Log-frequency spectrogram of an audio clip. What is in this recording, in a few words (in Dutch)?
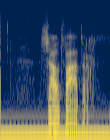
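"zoutwater", Dutch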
